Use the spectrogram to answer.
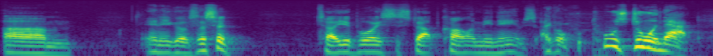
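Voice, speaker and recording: A man from Massachusetts, a guest and former school athletics director, telling animated stories in a casual chat with many restarts. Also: mid-range voice, normal speed.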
